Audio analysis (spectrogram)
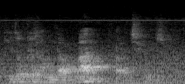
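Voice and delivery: ordinary delivery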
